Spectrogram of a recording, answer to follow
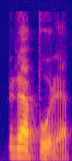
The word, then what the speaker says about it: rapport: Rapo, yes. Rapo is a harmonious relation in which people or groups concerned understand each other's feelings or ideas and communicate well. Okay, a good rapport. See, RT is silent.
